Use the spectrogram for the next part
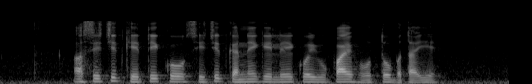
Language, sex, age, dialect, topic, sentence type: Hindi, male, 41-45, Garhwali, agriculture, question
